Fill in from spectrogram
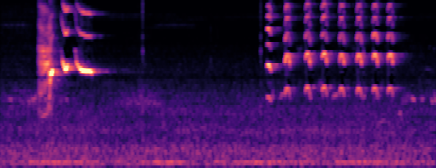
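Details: A spangled drongo mimicking a number of other birds' calls gives a burst of harsh, metallic, twanging notes, then a run of eight quick, evenly spaced ringing notes.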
